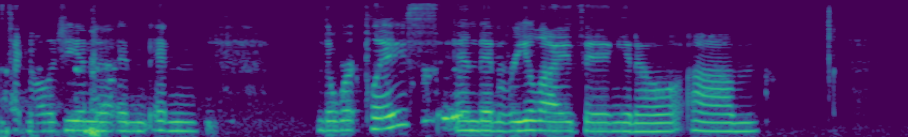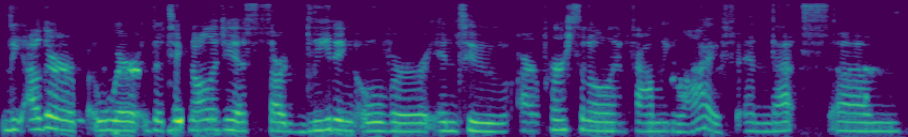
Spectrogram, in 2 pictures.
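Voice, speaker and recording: A woman talks through her thoughts in a guest interview, pausing often and restarting as she finds the right words. Her voice comes through a video call with muffled, lo-fi sound. The room sounds close and dry, with no echo. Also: mid-range voice, darkish tone. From Indonesia. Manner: thoughtful, searching for words with many fillers and restarts. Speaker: guest author. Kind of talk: casual interview conversation.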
